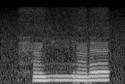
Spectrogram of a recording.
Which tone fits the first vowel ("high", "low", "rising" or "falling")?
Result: low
